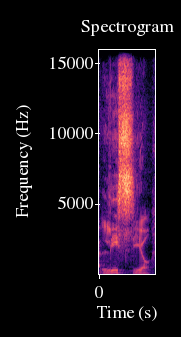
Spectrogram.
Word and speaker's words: liscio: che in Romagna si pronuncia Lissio, nato a Gatteo il 15 agosto del 37, morto ieri mattina all'ospedale Bufalini di Cesena, dove era ricoverato dal 2 marzo.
